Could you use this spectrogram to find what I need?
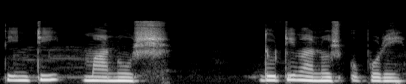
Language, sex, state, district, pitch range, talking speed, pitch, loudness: Bengali, female, West Bengal, Cooch Behar, 170-195 Hz, 75 wpm, 180 Hz, -13 LUFS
